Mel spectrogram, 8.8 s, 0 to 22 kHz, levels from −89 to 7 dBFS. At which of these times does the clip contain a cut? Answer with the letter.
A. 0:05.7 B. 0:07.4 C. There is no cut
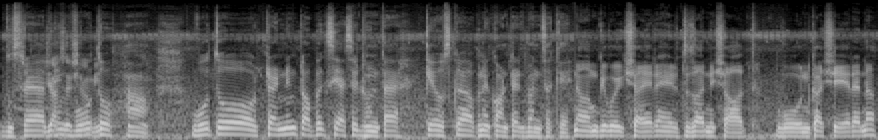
A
